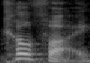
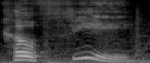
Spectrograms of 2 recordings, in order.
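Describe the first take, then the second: First: The second syllable rhymes with 'Wi-Fi'. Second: The word sounds like 'coffee'. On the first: "all this time I've been calling it Ko-Fi" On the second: "to hear you say Ko-Fi and see the little coffee symbol"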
